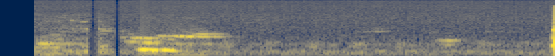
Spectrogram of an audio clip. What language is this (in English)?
Chinese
